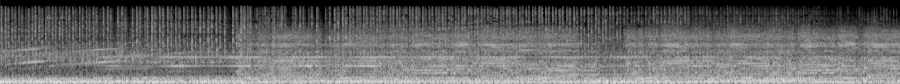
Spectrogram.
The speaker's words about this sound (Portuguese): Vocês sobem nas motos aerofólicas de vocês. Elas começam a levantar voo e vocês colocam um rumo no computador de bordo de vocês para Avenida Rua Grande 332, ao cubo.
